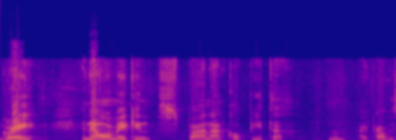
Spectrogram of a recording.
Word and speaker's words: Spanakopita: And now we're making Spanakopita. I probably said it wrong again, didn't I? Spanakopita.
